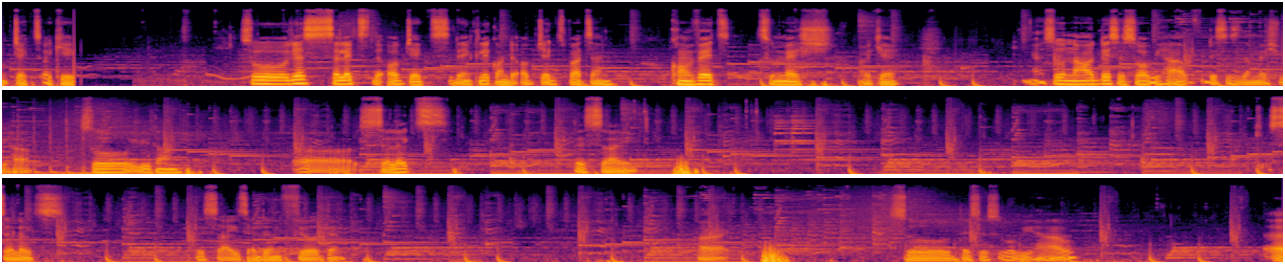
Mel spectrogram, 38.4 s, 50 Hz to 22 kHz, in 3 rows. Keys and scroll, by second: 0.8 space, 9.7 1, 10.8 Tab, 15.2 2, 16.9 1, 20.7 7, 24.4 space, 25.3 alt+z, 28.8 f, 29.4 Tab, 30.1 space, 30.2 x, 32.4 alt+z.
